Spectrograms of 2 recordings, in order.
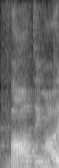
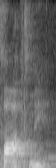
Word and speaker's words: Fatima: Fatima. It's mainly used as like the real pronunciation of it, which is Fatima. Like in Palestinian Arabic, we would simplify it as Fatmi. Fatmi instead of Fatima.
